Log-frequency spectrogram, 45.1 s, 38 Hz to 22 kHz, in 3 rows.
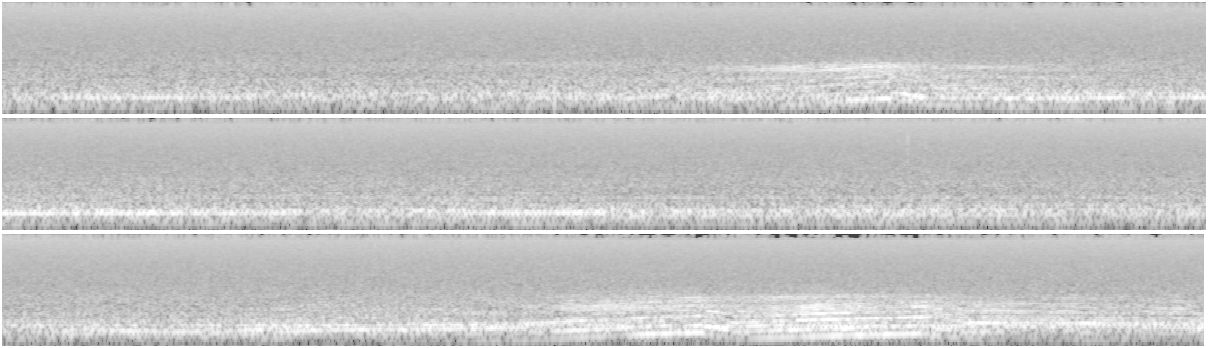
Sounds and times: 0.0s Distant cars and motorcycles 45.1s
2.7s Airplanes 24.4s
5.8s One close car driving past, stopping, and turning around 18.7s
31.4s One close car driving past, stopping, and turning around 45.1s
31.6s Airplanes 45.1s

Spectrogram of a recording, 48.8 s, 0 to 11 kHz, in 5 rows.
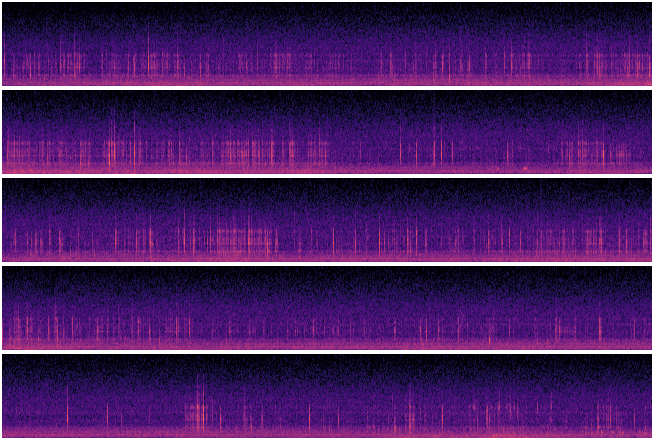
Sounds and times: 0.0s dead tree in a wind 48.7s

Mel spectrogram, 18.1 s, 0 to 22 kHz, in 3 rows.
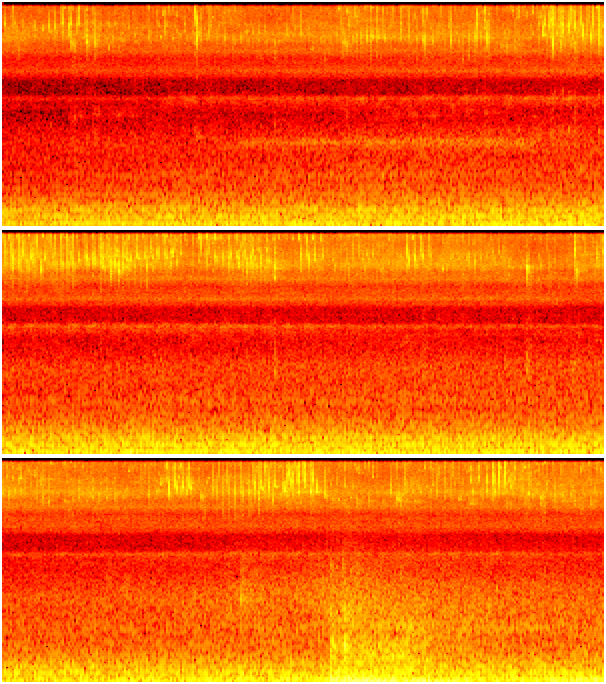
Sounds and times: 13.2s crickets 18.0s

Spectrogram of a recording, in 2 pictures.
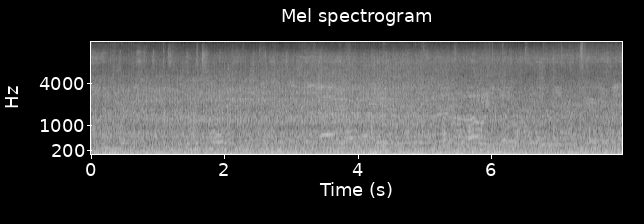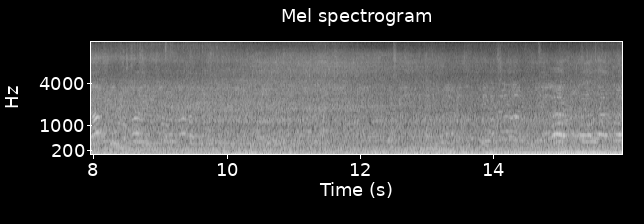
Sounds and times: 0.0s Morning bustle at the regional bus station 15.9s

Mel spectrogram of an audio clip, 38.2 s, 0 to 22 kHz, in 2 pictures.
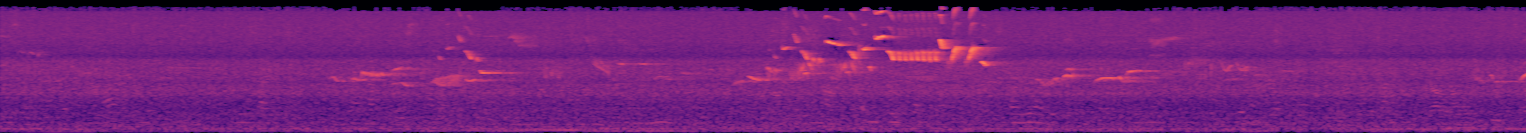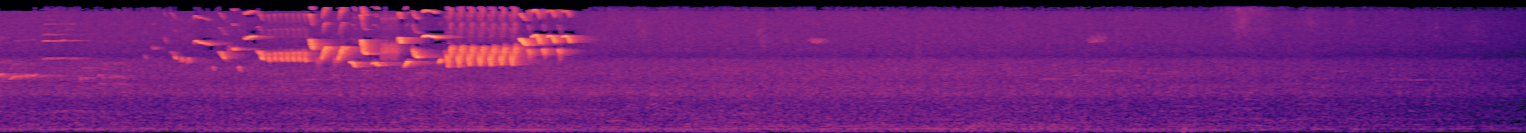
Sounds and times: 18.3s Blackbirds 26.4s

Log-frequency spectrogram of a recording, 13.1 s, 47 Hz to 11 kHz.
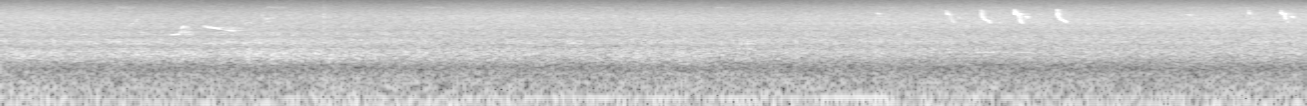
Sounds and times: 0.0s wind 13.0s

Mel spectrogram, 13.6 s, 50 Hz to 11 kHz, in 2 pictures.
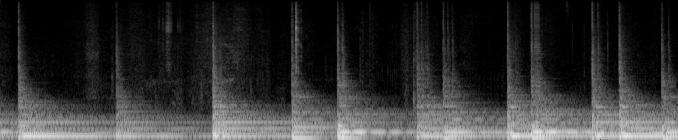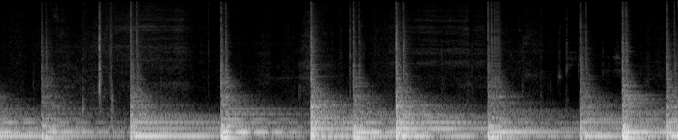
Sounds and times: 0.0s trommelworkshop mit kindern 13.5s

